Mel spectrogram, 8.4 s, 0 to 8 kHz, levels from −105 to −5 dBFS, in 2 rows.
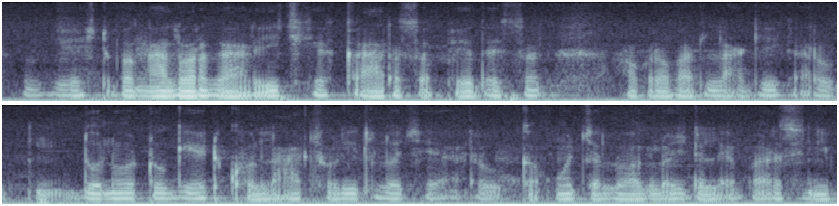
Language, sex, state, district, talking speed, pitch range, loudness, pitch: Maithili, male, Bihar, Bhagalpur, 150 wpm, 105-120 Hz, -31 LUFS, 110 Hz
